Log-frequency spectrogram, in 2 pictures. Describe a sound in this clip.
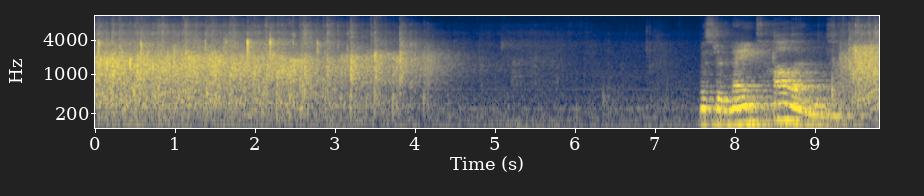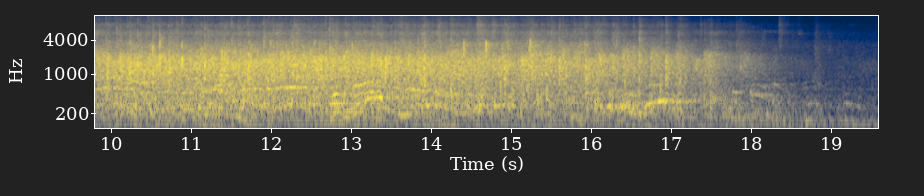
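People murmur and chatter in a large echoing hall.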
